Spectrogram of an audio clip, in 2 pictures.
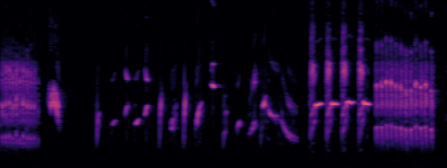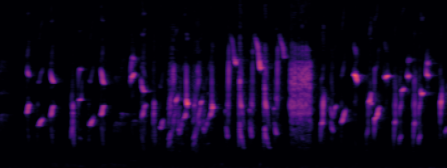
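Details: European goldfinch sings a long lively medley of chirps, trills and liquid twitters, with two nasal buzzy passages, in a quiet setting without other sounds.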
